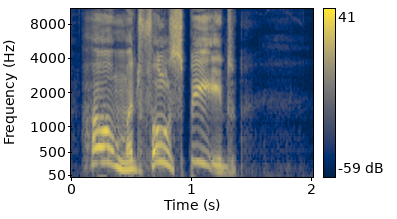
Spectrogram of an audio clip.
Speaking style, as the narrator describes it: shouted to his coachman in an unnatural voice

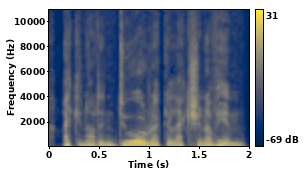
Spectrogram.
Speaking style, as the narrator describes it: cried the poor Countess slavishly

